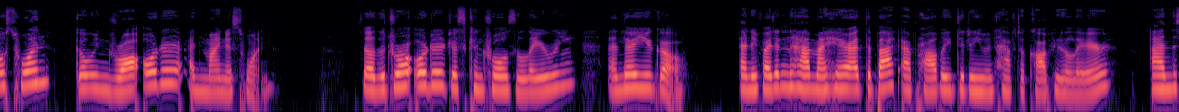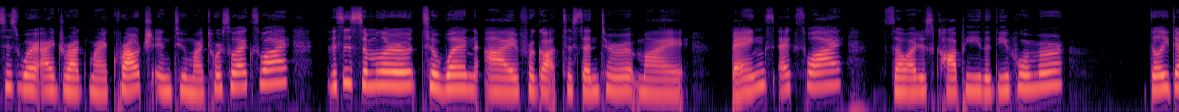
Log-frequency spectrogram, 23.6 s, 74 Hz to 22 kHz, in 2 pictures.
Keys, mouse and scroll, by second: 19.6 ctrl+c, 19.8 ctrl+v, 21.5 shift+click.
